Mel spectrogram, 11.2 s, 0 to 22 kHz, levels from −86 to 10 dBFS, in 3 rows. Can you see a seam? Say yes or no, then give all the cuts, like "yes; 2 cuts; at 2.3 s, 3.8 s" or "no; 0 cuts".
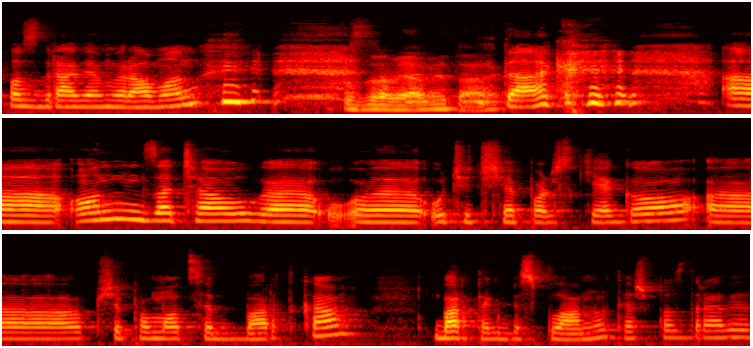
no; 0 cuts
